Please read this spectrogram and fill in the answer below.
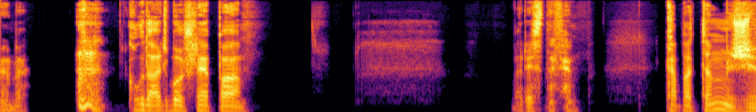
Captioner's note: coughing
